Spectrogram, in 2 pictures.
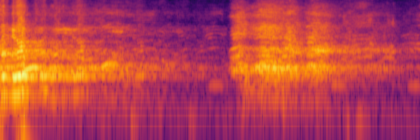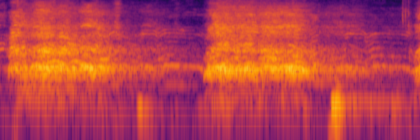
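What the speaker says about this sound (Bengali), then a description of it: "এটা তাকবীর জোরে লাগান তো ভাই" Crowd at a Bangla Islamic sermon (waz) shouting the takbir, Allahu Akbar, in unison: three loud, sustained collective chants, each a few seconds long, with a lone preacher's voice calling out between them.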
